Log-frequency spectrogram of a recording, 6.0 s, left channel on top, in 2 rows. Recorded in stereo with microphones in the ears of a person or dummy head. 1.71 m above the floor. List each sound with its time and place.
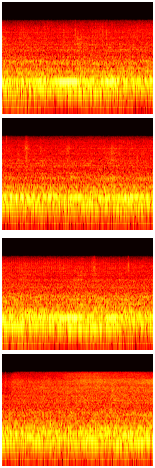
0.0 s an engine running: 55° left (ahead or behind), 3 m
